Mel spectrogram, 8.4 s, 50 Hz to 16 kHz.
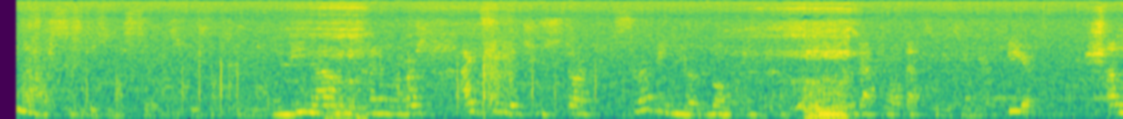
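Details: A sleeping 2-year-old female Rottweiler snores with deep, rasping breaths while people talk quietly nearby.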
